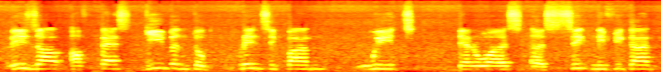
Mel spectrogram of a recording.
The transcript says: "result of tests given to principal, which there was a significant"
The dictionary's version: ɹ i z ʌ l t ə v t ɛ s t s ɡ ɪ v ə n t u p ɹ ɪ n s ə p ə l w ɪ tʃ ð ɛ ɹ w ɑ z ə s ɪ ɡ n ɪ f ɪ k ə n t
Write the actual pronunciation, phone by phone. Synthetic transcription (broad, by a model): ɹ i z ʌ l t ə f t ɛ s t ɡ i v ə n t u p ɹ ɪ n s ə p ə n w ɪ tʃ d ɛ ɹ w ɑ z ə s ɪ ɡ n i f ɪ k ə n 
